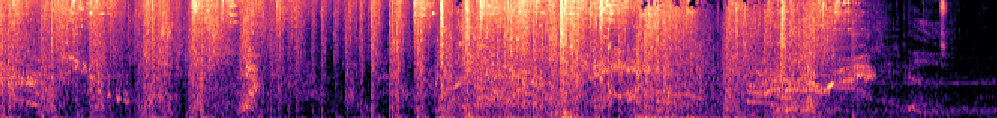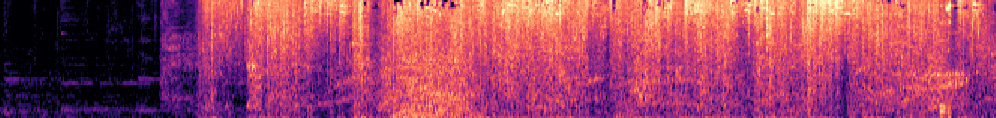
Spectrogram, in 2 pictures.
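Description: Weapons strike and spells burst in fast, loud combat.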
